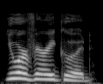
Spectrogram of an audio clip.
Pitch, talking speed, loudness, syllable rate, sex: 220 Hz, 230 wpm, -18 LUFS, 6.6 syllables/s, female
